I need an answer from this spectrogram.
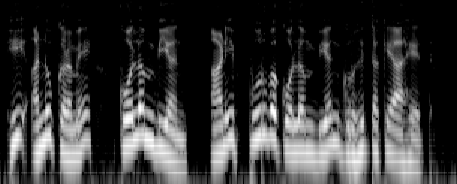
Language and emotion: Marathi, neutral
